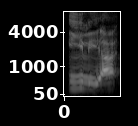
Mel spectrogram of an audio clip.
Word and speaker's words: Elia: It's pronounced Elia in their Hebrew language.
